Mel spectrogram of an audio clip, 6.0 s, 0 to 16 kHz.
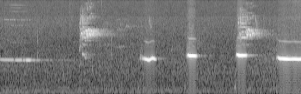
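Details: Pied butcherbird exchanging phrases with a person at Griffith Pioneer Park Museum on World Listening Day 2023; pure, flute-like whistled notes held steadily, with short brighter higher bursts between them.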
